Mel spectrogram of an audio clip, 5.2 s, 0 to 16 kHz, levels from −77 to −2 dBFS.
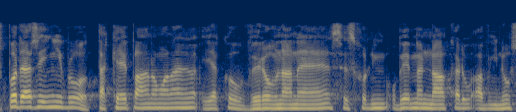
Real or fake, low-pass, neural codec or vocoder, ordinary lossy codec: fake; 7.2 kHz; codec, 16 kHz, 8 kbps, FunCodec, trained on LibriTTS, 25 frames a second; AAC, 48 kbps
